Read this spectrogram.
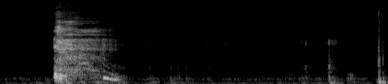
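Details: Persistent coughing fit: one harsh cough burst with a short follow-on, then faint quiet sounds; the person says the cough is severe despite current medication and plans to ask the doctor for a different one.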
